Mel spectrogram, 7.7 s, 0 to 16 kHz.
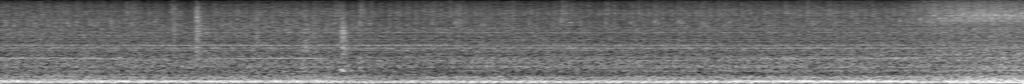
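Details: Land Rover Range Rover Classic LSE soft dash V8, after nine years sitting, idling before a test drive: steady, even low burble with no knocks or misses, idling cleanly.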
